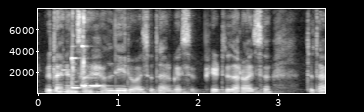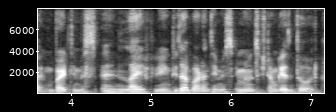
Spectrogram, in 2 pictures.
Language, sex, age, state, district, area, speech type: Kashmiri, male, 18-30, Jammu and Kashmir, Ganderbal, rural, spontaneous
